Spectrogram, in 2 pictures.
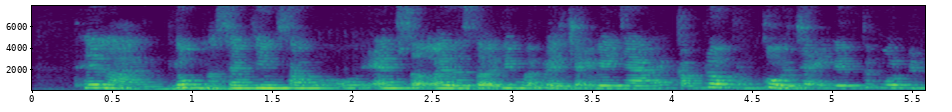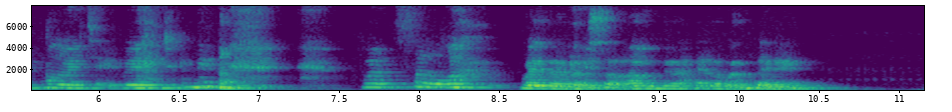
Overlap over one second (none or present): none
